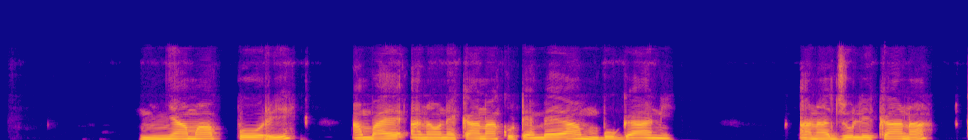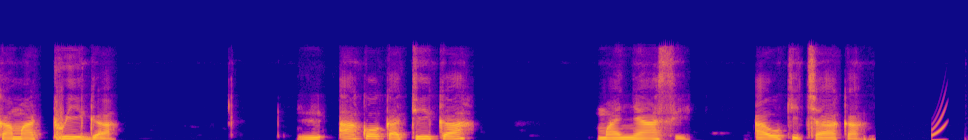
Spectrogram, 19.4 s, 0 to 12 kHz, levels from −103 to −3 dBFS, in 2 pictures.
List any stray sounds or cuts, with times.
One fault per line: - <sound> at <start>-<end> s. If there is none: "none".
- chirp at 19.0-19.2 s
